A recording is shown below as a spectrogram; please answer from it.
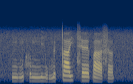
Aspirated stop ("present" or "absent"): present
